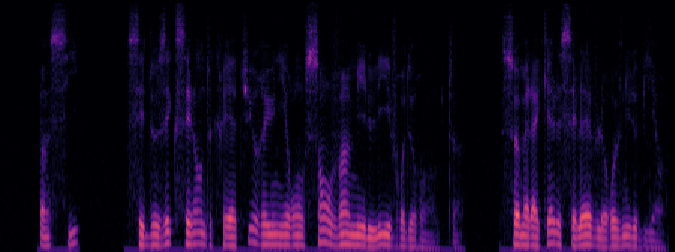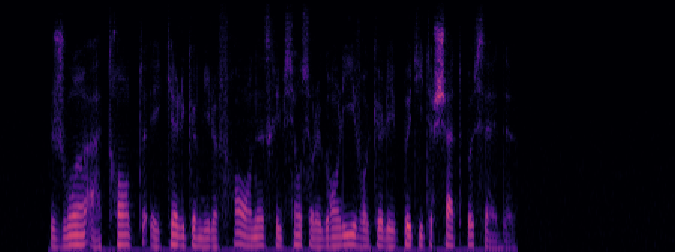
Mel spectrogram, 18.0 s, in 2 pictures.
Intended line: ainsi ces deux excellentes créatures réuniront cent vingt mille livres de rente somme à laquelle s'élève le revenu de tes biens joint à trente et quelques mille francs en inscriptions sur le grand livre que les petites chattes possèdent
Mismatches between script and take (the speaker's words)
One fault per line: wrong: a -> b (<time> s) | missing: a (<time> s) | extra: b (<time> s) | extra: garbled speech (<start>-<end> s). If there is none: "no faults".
missing: tes (8.5 s)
